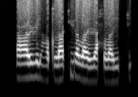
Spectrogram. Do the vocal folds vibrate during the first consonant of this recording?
yes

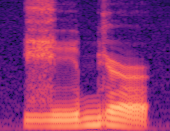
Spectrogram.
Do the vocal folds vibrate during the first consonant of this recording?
yes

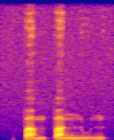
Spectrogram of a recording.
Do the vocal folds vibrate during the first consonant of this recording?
no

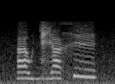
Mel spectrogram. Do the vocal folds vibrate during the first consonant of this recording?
yes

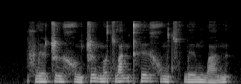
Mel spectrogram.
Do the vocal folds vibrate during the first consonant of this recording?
no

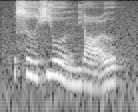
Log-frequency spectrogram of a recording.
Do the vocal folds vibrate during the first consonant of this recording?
no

